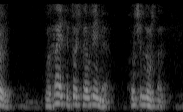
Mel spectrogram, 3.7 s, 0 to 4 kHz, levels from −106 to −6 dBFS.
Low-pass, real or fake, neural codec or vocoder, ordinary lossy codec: 3.6 kHz; fake; vocoder, 44.1 kHz, 80 mel bands, Vocos; AAC, 24 kbps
